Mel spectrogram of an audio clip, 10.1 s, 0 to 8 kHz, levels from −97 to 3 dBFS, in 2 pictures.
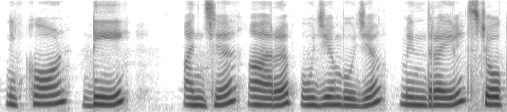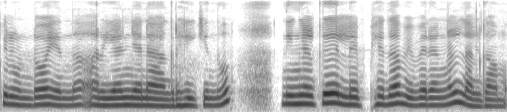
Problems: low volume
